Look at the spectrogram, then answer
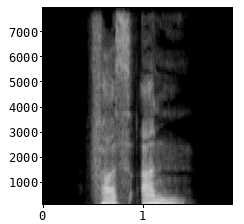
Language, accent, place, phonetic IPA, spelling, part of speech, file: German, Germany, Berlin, [ˌfas ˈan], fass an, verb, De-fass an.ogg
- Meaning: 1. singular imperative of anfassen 2. first-person singular present of anfassen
